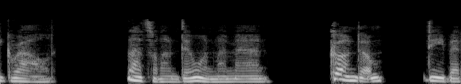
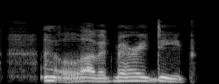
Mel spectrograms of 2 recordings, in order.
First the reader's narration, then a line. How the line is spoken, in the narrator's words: Dee rasped out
